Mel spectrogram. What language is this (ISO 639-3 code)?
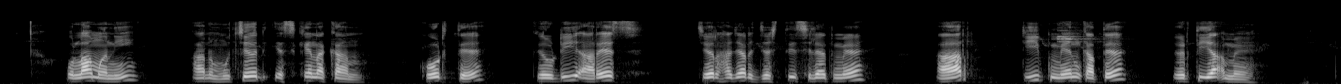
sat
